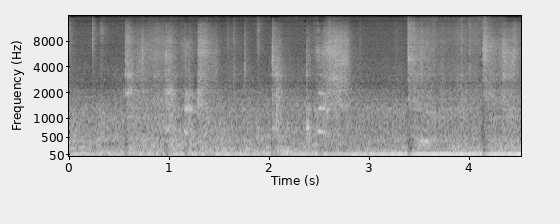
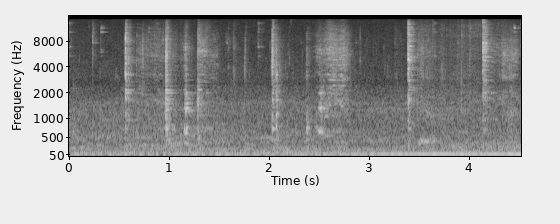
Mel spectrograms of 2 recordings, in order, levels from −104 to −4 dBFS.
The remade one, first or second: first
